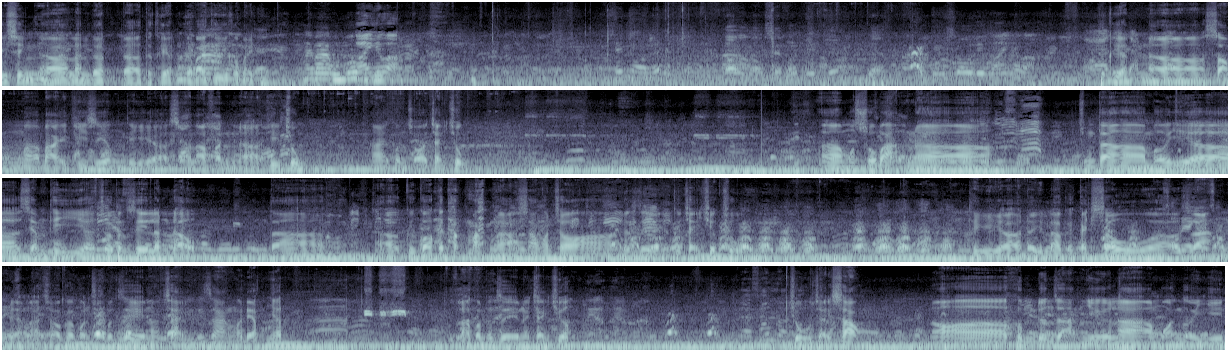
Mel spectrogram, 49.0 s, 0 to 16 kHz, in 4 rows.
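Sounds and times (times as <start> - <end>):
people talking: 0.0 - 15.4, 19.6 - 32.6, 33.5 - 43.3, 44.1 - 49.0
dog yipping: 30.6 - 34.1, 43.4 - 44.0.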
